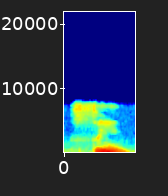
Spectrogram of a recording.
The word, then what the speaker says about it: س: کلمہ تمجید۔ سبحان اللہ سین۔ سین کو سیٹی کی آواز سے ادا کریں گے۔ سین ادا کرتے ہوئے سیٹی کی آواز آنی چاہیے۔ سین pronouns سین like a vessel sound. سبحان ہا ہا حلق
